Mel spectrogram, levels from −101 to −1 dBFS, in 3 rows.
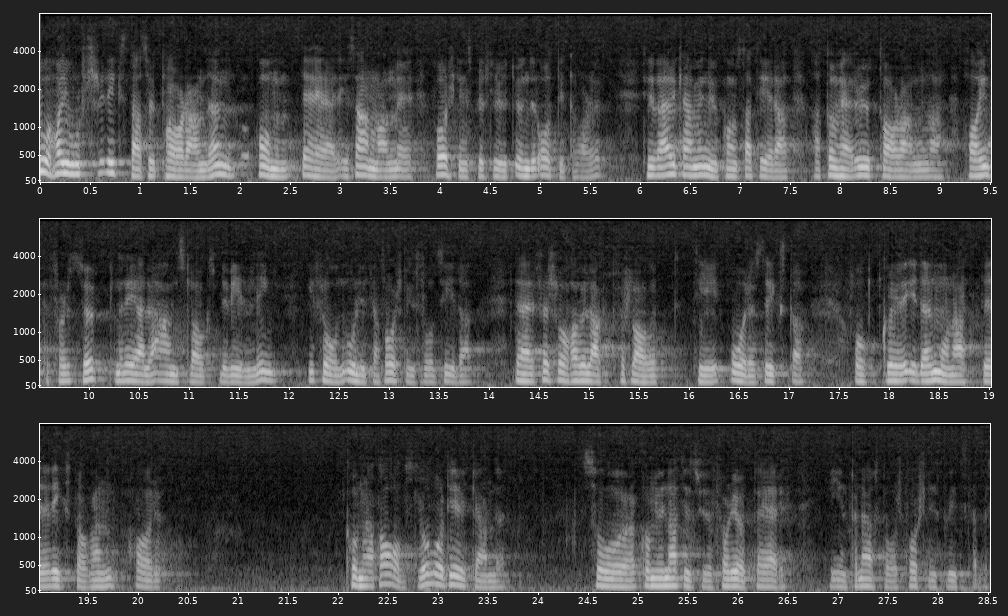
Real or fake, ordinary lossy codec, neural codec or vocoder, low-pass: fake; none; codec, 16 kHz, 8 kbps, FreqCodec, smaller model; none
